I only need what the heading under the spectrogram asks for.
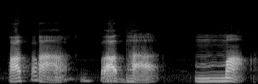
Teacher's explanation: పెదవిని ఓష్టము అంటారు కాబట్టి పెదవుల కలయికతో కలుపుతాం కాబట్టి దాన్ని ఓష్ట్యాలు అన్నారండి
